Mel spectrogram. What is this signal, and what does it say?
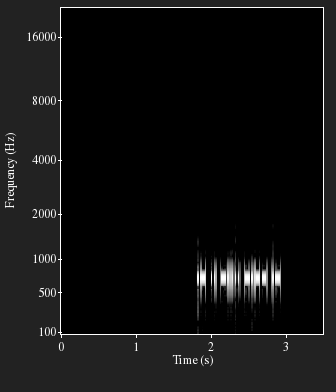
Morse code, heard as a keyed tone, about 53 wpm, 700 Hz. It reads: AI6YA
